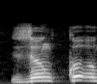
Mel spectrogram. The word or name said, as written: zom ko'om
